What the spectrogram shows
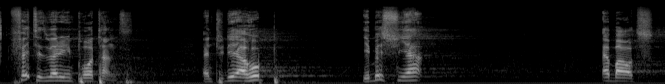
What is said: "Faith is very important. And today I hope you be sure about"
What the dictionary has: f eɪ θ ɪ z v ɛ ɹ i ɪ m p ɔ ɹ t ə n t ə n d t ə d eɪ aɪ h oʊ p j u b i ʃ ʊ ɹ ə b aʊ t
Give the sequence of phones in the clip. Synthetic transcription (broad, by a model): f eɪ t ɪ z v ɛ ɹ i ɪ m p ɔ t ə n t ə n t ə d eɪ aɪ h oʊ p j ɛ b i s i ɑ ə b aʊ t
